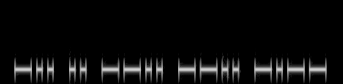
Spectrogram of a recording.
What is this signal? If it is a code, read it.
Morse code, heard as a keyed tone, about 22 wpm, 700 Hz. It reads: DIZZY
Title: Pangram Challenge v2 - 22wpm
